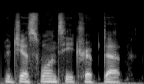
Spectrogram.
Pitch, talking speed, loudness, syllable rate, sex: 120 Hz, 250 wpm, -17 LUFS, 6.0 syllables/s, male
